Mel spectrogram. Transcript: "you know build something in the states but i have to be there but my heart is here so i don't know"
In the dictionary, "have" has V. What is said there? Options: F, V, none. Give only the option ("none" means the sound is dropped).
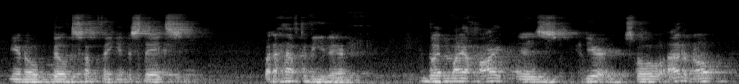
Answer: F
